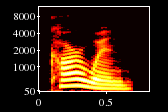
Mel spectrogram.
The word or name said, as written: carwyn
